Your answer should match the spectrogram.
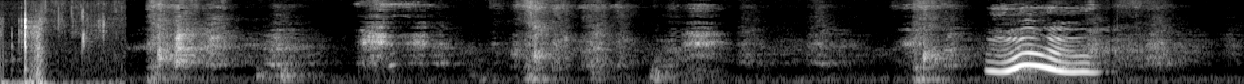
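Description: French bulldog vocalising: a string of short grumbling yips, then near the end one loud whine that rises and falls in pitch over about half a second.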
